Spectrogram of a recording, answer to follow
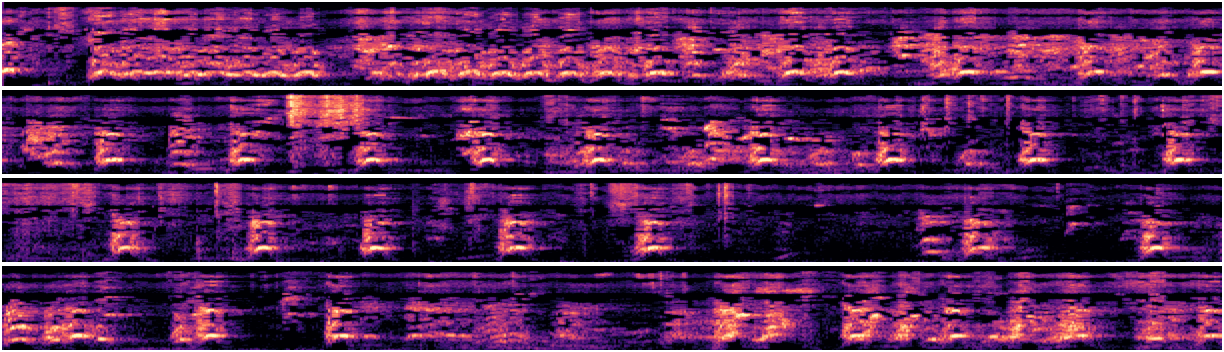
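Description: Dogs barking and yipping: dense at first, then barking at a steady pace of about one and a half barks a second. There is a brief lull about twenty seconds in, then the barking picks up again.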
